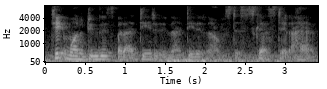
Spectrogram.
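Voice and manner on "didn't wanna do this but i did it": ordinary talk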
